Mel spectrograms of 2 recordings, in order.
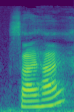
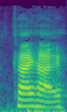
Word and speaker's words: CIHI: Guess how you pronounce the acronym. – Sci-hi? – Nope. – Chi-hi? – Yes. – Chi-hi. – I would have never guessed the hard C. But it's chi-hi.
